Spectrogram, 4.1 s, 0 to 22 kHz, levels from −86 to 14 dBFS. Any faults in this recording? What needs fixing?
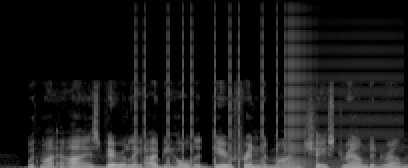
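GSM signalling bursts run from 1.35 s to 2.87 s. They sound like galloping ticks mixed with short 217 Hz buzzes. They are nearly as loud as the speech. A nearby 2G phone is exchanging brief signalling with its network. The audio circuit rectifies each radio burst.

GSM phone buzz follows from 2.89 s to 4.04 s. It is a steady, raspy 217 Hz buzz with many harmonics, about 17 dB below the speech. The phone has now entered a call and transmits 217 bursts per second. The circuit demodulates them continuously.

Keep mobile phones well away from the microphone, interface and cables, or switch them off, and use shielded, properly grounded wiring.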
